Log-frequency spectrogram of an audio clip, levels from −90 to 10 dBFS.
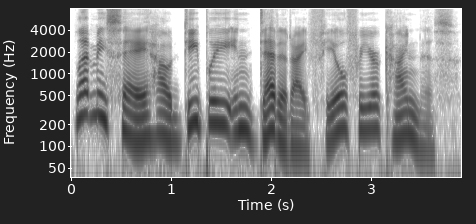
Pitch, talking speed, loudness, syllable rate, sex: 155 Hz, 170 wpm, -18 LUFS, 4.0 syllables/s, male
